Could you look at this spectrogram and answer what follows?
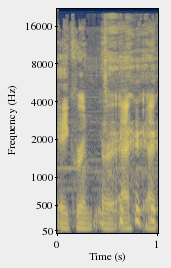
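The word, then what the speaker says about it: Acheron: large cave the word Akron written across the top in big bold red letters overall a pretty metal cover Akron spelled a-c-h-e-r-o-n in Akron Ohio like Akron yeah that's it actually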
